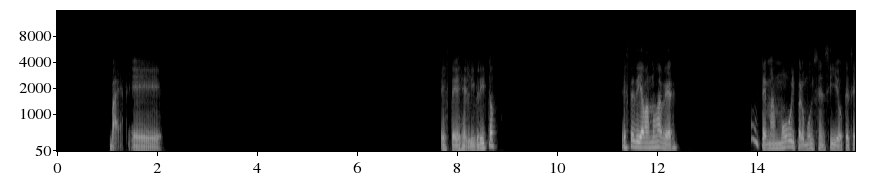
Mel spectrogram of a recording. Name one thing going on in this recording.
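A middle-aged man speaks calmly over an online call, in short phrases with pauses.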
